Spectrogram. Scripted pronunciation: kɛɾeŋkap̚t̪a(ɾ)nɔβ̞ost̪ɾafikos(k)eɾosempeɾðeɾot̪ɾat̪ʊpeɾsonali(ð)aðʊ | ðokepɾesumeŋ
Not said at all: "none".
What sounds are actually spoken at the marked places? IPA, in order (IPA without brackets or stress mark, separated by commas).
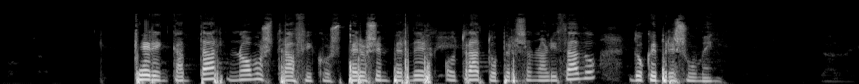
ɾ, p, θ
